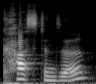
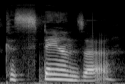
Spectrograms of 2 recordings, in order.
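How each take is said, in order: First: The stress is not on the second syllable. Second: The stress is on the second syllable. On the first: The speaker calls it wrong. "It's not Costanza" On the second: The speaker calls it right. "the second syllable is the one that has the natural accent"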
